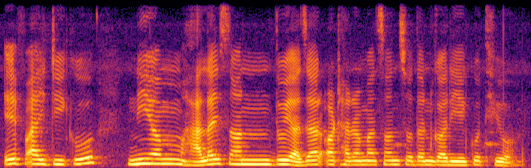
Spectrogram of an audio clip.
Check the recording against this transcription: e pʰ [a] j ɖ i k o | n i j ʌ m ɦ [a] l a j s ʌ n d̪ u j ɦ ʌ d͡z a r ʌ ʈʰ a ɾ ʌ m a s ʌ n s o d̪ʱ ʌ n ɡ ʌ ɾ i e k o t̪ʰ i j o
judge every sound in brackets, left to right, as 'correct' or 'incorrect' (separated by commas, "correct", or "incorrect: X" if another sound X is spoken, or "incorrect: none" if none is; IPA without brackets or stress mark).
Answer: correct, correct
